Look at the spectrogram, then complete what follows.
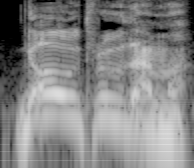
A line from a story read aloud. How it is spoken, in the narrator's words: shouted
